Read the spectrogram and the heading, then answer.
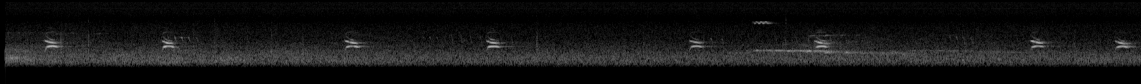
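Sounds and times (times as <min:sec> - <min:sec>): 
steady hiss: 0:00.1 - 0:11.3
Eurasian bullfinch Pyrrhula pyrrhula piping calls: 0:03.4 - 0:03.8, 0:06.9 - 0:11.3.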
